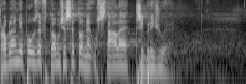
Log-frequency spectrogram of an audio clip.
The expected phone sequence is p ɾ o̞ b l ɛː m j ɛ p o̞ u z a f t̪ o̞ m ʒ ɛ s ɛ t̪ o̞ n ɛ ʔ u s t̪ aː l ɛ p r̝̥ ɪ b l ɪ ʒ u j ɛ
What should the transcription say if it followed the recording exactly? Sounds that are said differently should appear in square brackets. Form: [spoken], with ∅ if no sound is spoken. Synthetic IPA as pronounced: p ɾ o̞ b l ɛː m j ɛ p o̞ [w] z [ɛ] f t̪ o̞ m ʒ ɛ s ɛ t̪ o̞ n ɛ ʔ u s t̪ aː l ɛ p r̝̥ ɪ b l ɪ ʒ u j ɛ

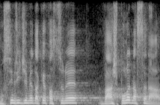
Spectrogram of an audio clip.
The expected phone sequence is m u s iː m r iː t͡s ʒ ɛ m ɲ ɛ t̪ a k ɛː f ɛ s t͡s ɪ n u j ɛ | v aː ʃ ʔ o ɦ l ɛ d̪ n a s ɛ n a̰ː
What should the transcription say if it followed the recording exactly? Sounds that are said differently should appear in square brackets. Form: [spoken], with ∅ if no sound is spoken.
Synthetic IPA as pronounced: m u s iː m r iː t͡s ʒ ɛ m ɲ ɛ t̪ a k ɛː f [a] s t͡s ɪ n u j ɛ | v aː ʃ [p] o ɦ l ɛ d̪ n a s ɛ n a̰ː

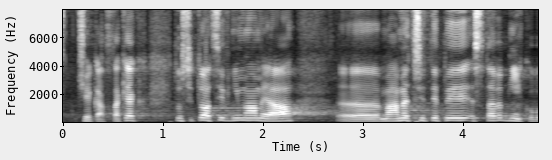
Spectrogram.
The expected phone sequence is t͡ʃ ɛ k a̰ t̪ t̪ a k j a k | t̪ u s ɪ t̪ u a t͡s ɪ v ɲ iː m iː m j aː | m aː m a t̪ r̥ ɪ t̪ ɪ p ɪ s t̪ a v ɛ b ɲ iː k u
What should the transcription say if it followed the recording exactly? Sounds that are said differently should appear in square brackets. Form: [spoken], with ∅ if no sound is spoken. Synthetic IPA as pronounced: t͡ʃ ɛ k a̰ t̪ t̪ a k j a k | t̪ u s ɪ t̪ u a t͡s ɪ v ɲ iː m [aː] m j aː | m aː m [ɛ] t̪ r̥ ɪ t̪ ɪ p ɪ s t̪ a v ɛ b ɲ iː k u

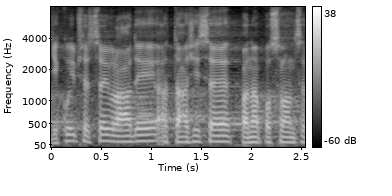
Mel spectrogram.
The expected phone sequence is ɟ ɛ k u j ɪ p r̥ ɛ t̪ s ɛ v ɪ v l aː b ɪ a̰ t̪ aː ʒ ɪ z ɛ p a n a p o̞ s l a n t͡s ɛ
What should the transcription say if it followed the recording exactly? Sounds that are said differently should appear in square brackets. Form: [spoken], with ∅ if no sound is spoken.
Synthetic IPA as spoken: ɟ ɛ k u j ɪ p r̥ ɛ t̪ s ɛ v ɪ v l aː [d] ɪ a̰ t̪ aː ʒ ɪ [s] ɛ p a n a p o̞ s l a n t͡s ɛ

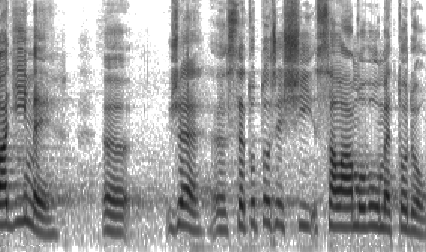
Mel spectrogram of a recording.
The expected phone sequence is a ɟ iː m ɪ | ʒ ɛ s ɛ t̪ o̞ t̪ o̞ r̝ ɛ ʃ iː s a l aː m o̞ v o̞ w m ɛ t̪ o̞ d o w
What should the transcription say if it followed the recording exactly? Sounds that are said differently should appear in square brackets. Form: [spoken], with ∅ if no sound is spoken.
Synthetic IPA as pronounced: a ɟ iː m ɪ | ʒ ɛ s ɛ t̪ o̞ t̪ o̞ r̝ ɛ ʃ iː s a l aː m o̞ v o̞ w m ɛ t̪ o̞ d o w

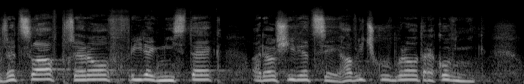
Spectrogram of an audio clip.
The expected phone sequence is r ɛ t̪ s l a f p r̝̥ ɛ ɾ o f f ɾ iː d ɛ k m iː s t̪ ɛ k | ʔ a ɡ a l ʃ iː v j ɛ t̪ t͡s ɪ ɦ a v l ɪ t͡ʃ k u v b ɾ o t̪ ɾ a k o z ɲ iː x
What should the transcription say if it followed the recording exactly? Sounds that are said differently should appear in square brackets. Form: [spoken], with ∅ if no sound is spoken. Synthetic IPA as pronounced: r ɛ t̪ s l a f p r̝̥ ɛ ɾ o f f ɾ iː d ɛ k m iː s t̪ ɛ k | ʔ a [d] a l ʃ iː v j ɛ [∅] t͡s ɪ ɦ a v l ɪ t͡ʃ k u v b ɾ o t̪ ɾ a k o [v] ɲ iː [k]

